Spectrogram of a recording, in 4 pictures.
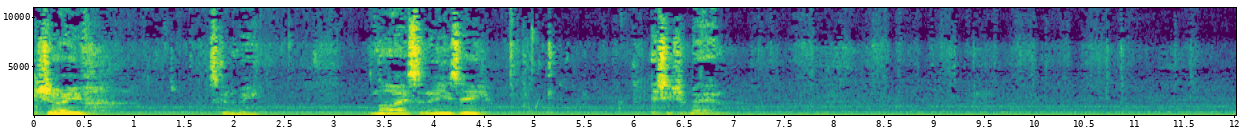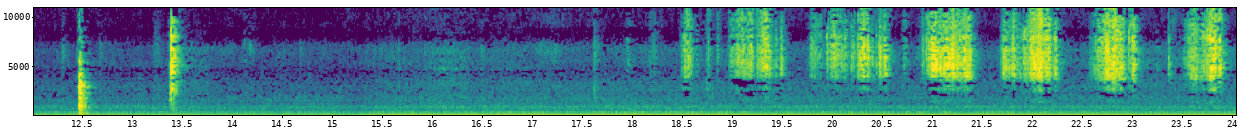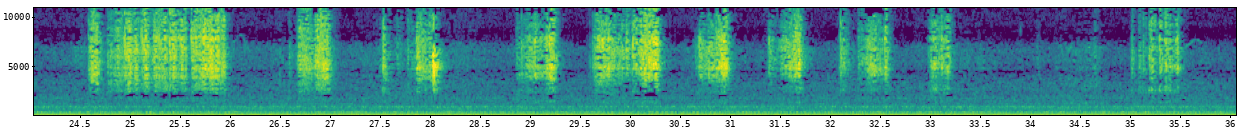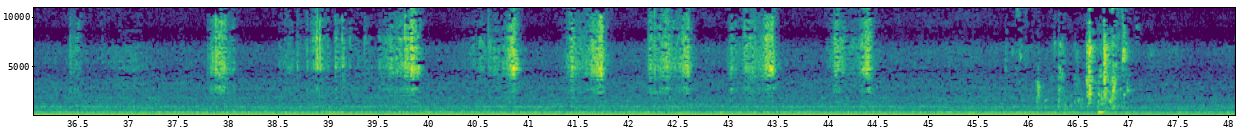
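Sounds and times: steady low hum: 0.0s - 48.0s
razor scraping stubble: 18.2s - 33.4s, 34.6s - 35.8s, 37.6s - 44.6s.

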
